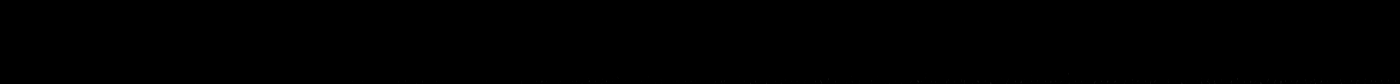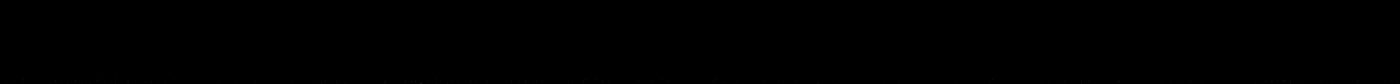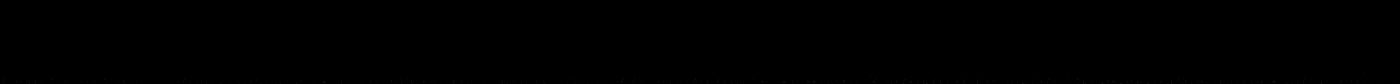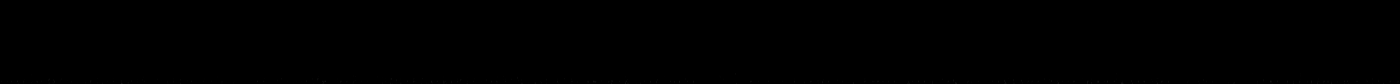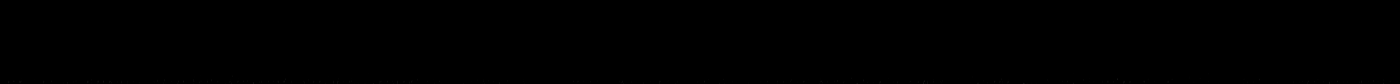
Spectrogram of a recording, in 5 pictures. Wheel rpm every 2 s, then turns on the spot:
30, 20, 170, 230, 230, 230, 230, 230, 230, 230, 230, 230, 220, 230, 220, 210, 230, 230, 180, 190, 200, 230, 230, 230, 220, 230, 230, 230, 230, 230, 230, 230, 230, 230, 230.
none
